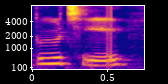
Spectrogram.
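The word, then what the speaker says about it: Buti: Booty yoga, ironically, it's called booty.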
